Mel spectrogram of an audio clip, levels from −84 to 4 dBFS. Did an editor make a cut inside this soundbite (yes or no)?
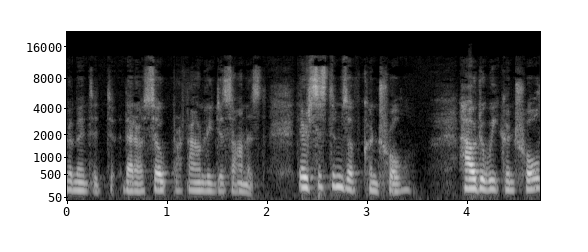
no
